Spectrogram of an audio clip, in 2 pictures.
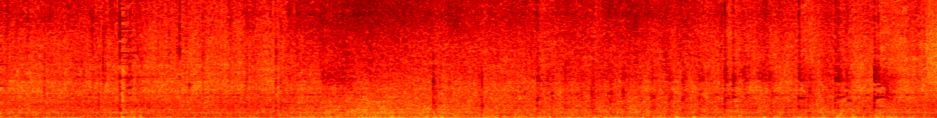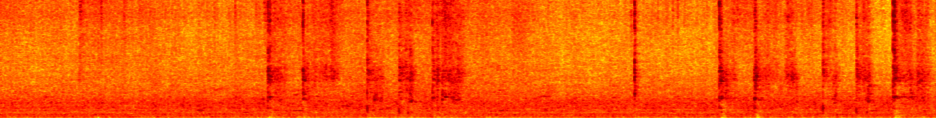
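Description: Food sizzling in a hot steel wok, with a metal ladle scraping and knocking against the pan as it is stirred. About halfway through the sizzle dies down, leaving sharper scrapes and taps as the food is scooped out of the wok.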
